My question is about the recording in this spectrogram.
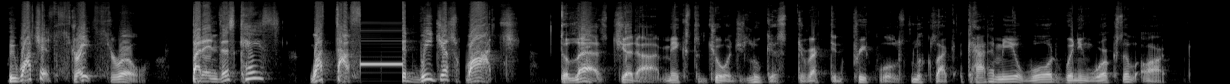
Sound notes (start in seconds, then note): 3.6 beep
